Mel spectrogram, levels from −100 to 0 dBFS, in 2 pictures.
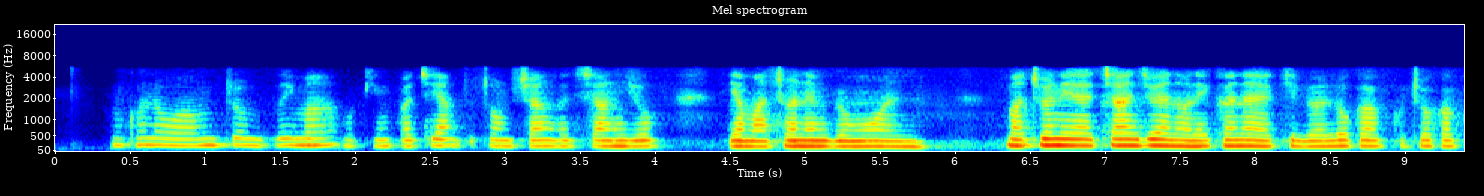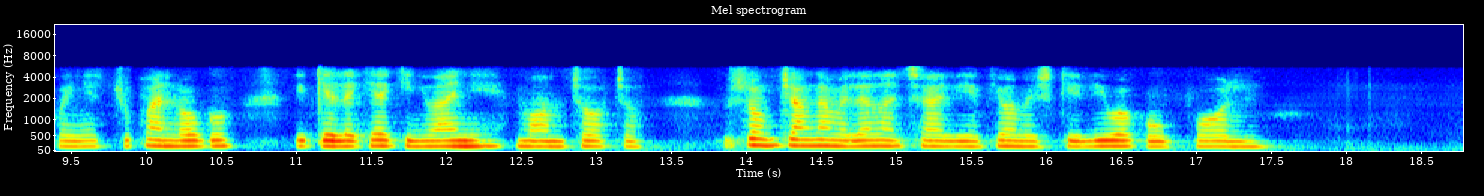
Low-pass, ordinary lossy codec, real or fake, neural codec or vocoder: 5.4 kHz; AAC, 32 kbps; fake; codec, 24 kHz, 0.5 kbps, DualCodec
